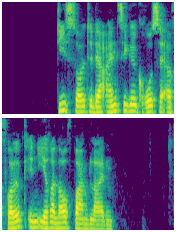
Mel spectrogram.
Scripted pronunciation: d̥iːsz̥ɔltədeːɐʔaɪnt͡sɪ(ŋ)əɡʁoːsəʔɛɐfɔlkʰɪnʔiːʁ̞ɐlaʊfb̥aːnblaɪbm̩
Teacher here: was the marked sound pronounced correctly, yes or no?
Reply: no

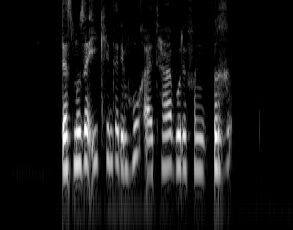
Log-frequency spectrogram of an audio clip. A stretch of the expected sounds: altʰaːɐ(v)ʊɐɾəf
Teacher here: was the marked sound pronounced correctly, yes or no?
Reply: yes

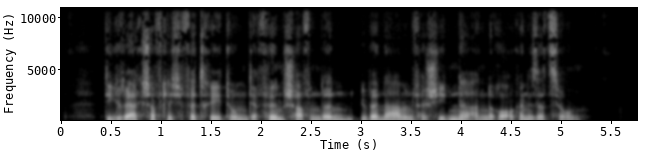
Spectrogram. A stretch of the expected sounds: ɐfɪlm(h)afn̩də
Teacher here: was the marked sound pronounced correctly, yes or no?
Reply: no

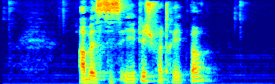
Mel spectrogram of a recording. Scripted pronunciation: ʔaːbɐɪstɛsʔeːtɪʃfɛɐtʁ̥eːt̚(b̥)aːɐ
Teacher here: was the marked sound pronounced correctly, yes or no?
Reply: yes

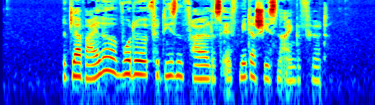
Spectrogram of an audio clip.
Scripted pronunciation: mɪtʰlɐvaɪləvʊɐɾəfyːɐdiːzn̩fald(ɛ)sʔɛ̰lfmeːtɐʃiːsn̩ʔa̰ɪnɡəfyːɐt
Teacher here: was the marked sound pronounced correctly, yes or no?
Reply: no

